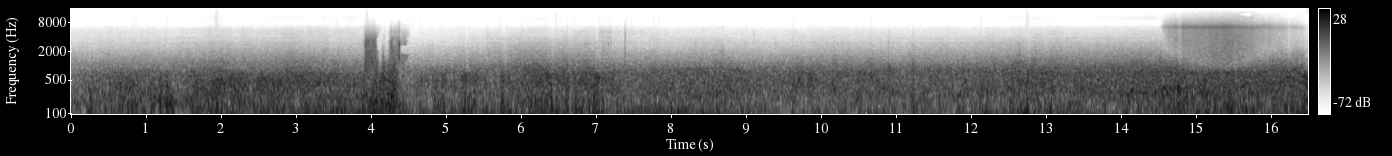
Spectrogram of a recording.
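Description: A paddle splashes into the water.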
